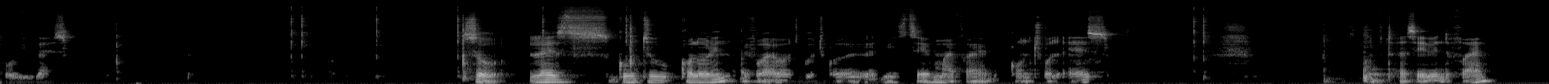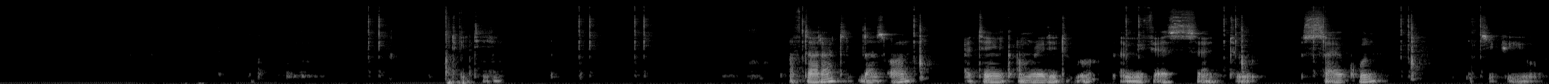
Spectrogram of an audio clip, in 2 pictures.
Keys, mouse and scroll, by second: 0.3 g, 3.5-4.2 drag, 5.9 click, 10.8 ctrl+s, 18.6 ctrl+s, 24.0 click, 27.3-28.2 drag, 30.0 click.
